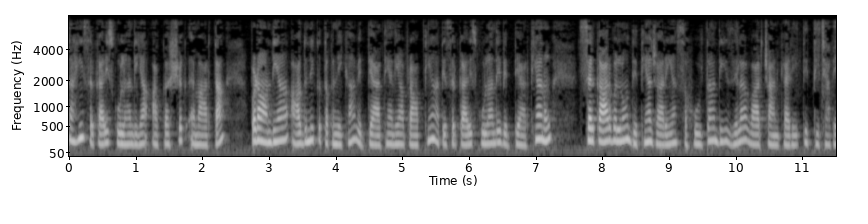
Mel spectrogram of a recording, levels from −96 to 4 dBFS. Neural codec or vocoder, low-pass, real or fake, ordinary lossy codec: none; 7.2 kHz; real; none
